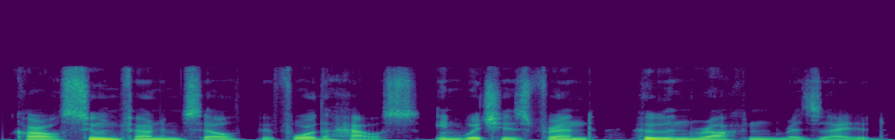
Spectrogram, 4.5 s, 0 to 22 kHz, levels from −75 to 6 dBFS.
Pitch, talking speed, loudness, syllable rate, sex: 115 Hz, 175 wpm, -18 LUFS, 5.4 syllables/s, male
